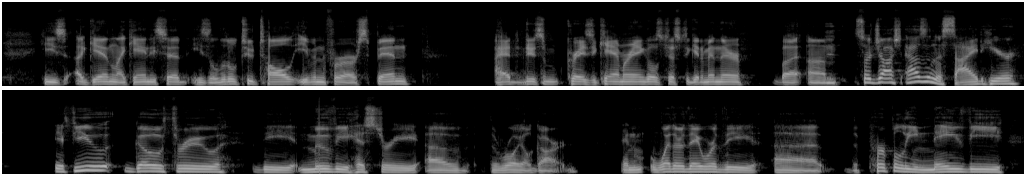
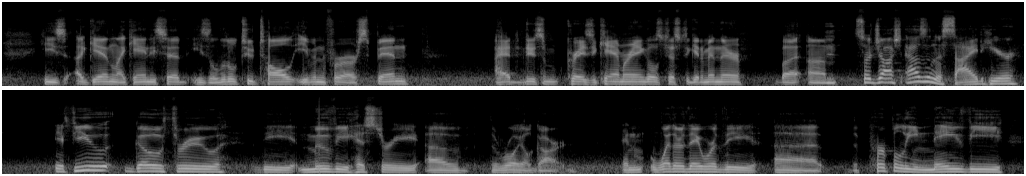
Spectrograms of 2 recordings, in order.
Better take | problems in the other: first | wind noise on the microphone; occasional gusts; 25 dB below the speech

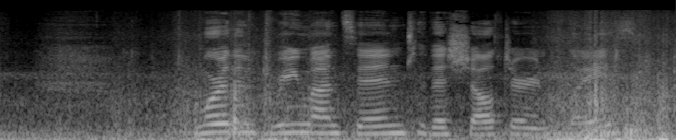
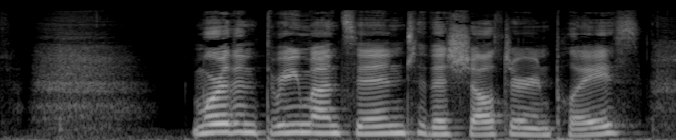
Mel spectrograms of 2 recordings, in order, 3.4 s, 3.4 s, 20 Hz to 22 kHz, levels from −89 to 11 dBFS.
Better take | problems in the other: second | wind noise on the microphone; heavy; 5 dB below the speech

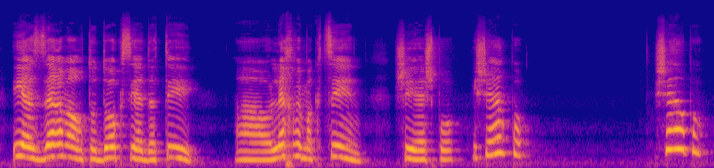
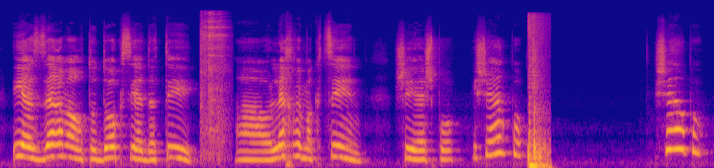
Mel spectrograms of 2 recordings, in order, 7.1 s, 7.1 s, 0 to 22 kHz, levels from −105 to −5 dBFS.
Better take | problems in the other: first | clattering dishes; faint; at 2 s; peak 10 dB below the speech // footsteps; loud; at 5.5 s; peak 3 dB above the speech

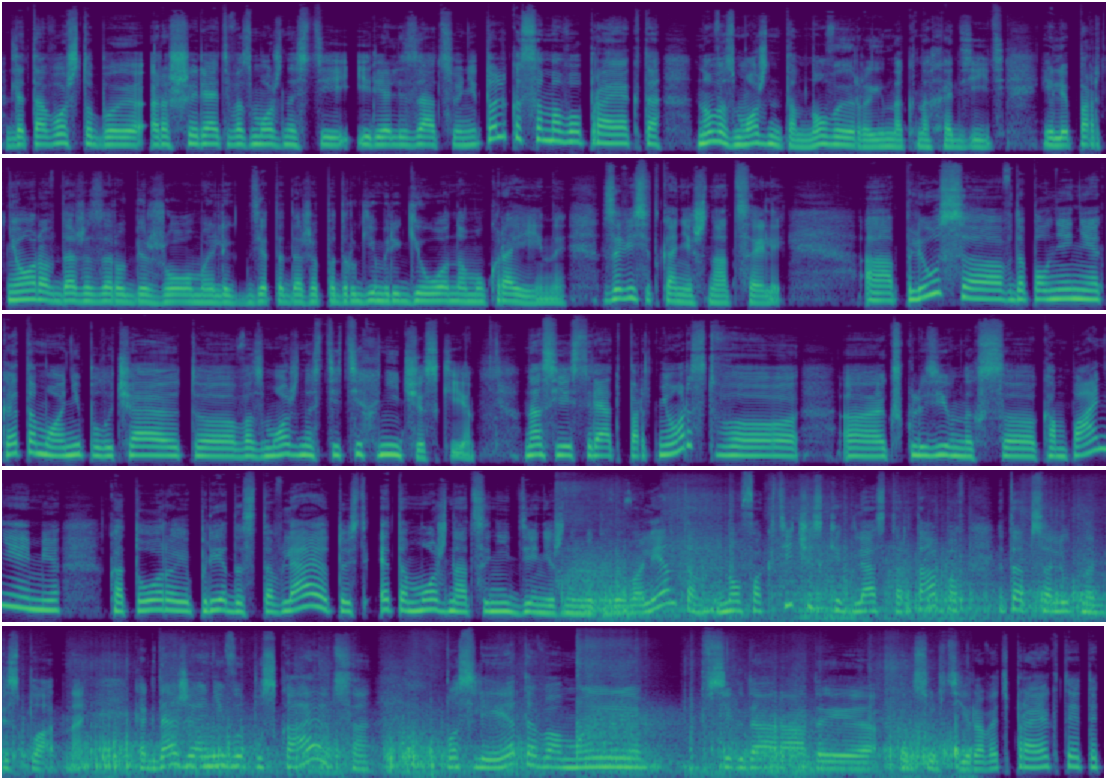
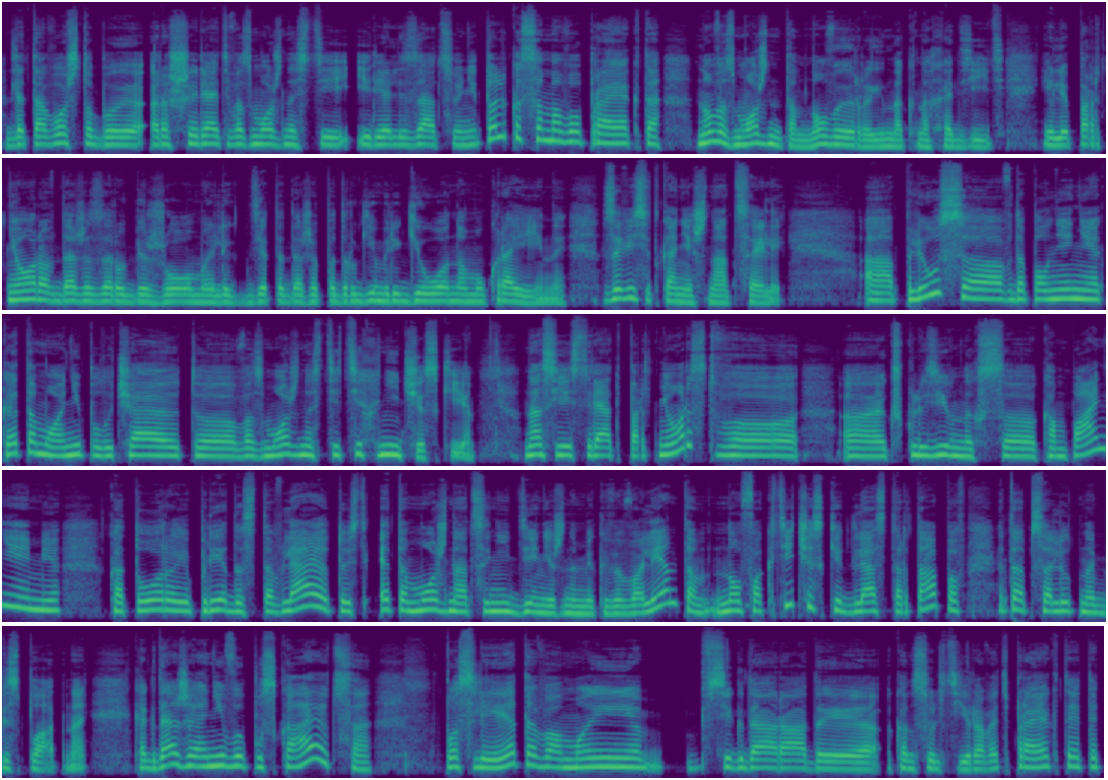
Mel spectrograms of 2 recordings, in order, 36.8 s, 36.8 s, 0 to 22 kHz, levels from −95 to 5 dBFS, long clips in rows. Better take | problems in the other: second | footsteps; noticeable; from 26 to 36 s; peak level with the speech

